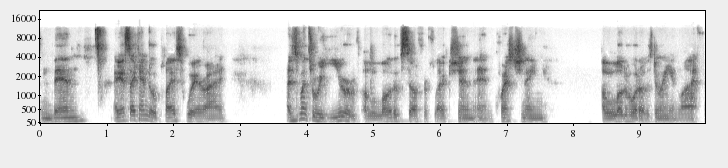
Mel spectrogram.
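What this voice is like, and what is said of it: Australian accent. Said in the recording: “grew up in Australia... hear the accent that comes out, it throws them off... raised in Australia”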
